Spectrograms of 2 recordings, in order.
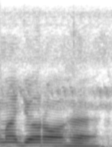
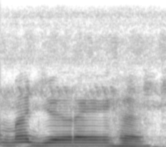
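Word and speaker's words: مجريها: tidak dibaca fathah ya harakatnya fathah tapi dibaca kasrah contohnya di sini majroha tapi dibaca majreha nah ini merupakan bacaan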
